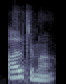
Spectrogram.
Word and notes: ultima: Indian

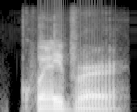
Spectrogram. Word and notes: quaver: American English

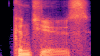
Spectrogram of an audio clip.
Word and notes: contuse: British English

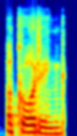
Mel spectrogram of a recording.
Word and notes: according: Indian

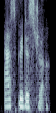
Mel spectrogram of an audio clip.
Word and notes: Aspidistra: Indian

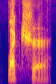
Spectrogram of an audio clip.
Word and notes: lecture: American English

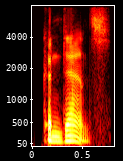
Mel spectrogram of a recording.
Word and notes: condense: American English

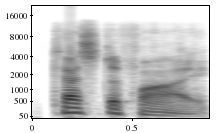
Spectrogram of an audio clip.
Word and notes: testify: American English

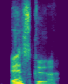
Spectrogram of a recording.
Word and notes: esker: British English

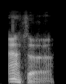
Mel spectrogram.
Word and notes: attar: British English

